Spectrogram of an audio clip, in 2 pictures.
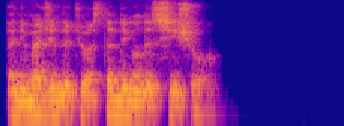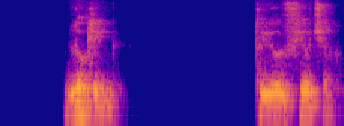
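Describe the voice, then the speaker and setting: A man leading a guided visualization in non-native English phrasing, giving gentle, repetitive instructions with deliberate pauses, recorded muffled and distant in an echoey room. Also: sits low, animated. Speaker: guided meditation leader. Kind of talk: guided visualization, spoken slowly to a listener.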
